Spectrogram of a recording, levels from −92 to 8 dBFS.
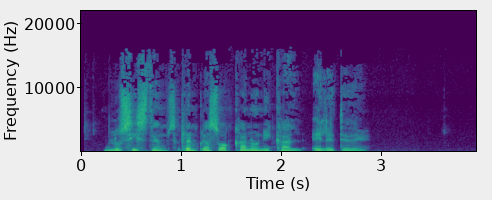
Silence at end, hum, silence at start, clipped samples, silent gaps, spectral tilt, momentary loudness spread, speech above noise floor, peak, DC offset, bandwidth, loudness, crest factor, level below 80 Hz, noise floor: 1.1 s; none; 0.25 s; under 0.1%; none; -4 dB/octave; 9 LU; 46 dB; -8 dBFS; under 0.1%; 16.5 kHz; -26 LUFS; 18 dB; -60 dBFS; -72 dBFS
